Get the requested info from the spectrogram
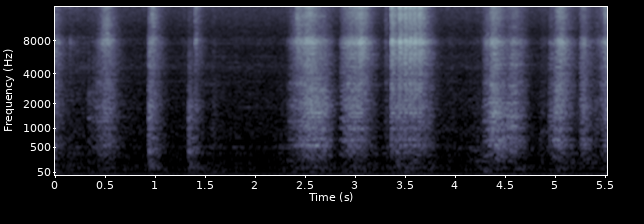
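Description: Hands rubbing across the skin of the thigh in cross-fiber soft-tissue massage of the quadriceps: a string of short rubbing strokes, each under a second, with brief pauses between.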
